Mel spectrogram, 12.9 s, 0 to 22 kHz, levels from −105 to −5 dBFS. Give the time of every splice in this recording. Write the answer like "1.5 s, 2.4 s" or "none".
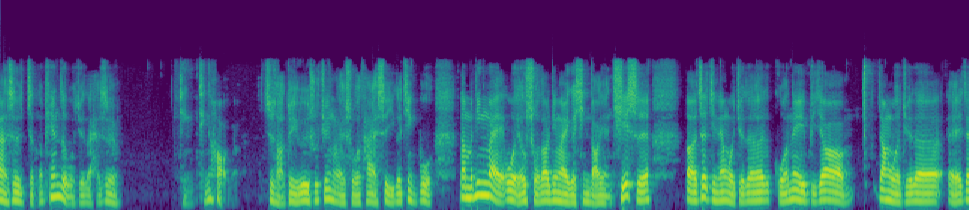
none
